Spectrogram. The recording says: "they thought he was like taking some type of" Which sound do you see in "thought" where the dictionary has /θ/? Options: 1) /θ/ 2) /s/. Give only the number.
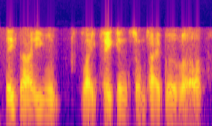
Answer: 1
